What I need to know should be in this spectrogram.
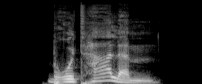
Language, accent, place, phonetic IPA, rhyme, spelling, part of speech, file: German, Germany, Berlin, [bʁuˈtaːləm], -aːləm, brutalem, adjective, De-brutalem.ogg
- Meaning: strong dative masculine/neuter singular of brutal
